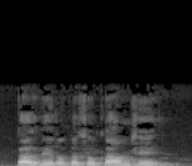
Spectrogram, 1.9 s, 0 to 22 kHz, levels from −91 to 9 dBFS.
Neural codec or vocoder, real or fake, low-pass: vocoder, 48 kHz, 128 mel bands, Vocos; fake; 10.8 kHz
